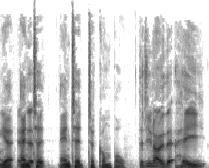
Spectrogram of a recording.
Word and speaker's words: Antetokounmpo: Yeah, beating Antetokounmpo was a great move there by Toronto, but they just won't get over Cleveland.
